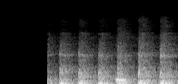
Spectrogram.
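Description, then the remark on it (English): Loud, heavy knocking on a door: about six or seven forceful thuds in a quick, steady rhythm after a brief silence, deep and booming with no voices. “And at any moment, he could be, the FBI could be at the door knocking on it going, "Let us in.”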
